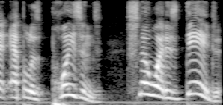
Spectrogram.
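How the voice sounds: A man puts on a character voice that is high in pitch. He speaks at a fairly slow pace with very wide pitch swings.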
